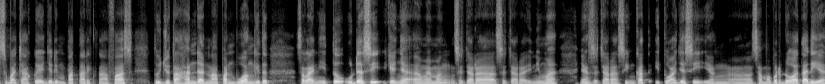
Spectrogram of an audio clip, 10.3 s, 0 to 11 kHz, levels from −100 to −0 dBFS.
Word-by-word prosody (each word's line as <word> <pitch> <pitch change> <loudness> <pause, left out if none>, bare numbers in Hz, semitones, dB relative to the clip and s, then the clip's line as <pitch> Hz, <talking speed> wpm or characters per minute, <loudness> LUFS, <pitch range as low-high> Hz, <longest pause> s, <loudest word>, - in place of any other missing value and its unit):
sebaca 105 -1 -2
aku 110 +5 -2
ya 120 - +3
jadi 105 +2 -1
4 110 -2 -3
tarik 100 +1 -4
nafas, 105 - 0 0.2
7 110 -1 -1
tahan, 130 +5 +2
dan 110 -2 +5
8 110 +3 +1
buang 120 +4 +4
gitu. 145 +4 +2 0.3
Selain 120 +1 +2
itu 130 +9 +4
udah 135 +2 +5
sih 155 +2 +2
kayaknya, 135 0 0
eee, 125 -2 -1
memang 115 -1 -2
secara 110 -2 0
secara 105 -1 -5
ini 105 +3 -7
mah, 145 -2 +1 0.3
yang 110 - -1
secara 105 -1 -3
singkat 115 +6 -2
itu 110 -3 -2
aja 105 +6 +1
sih 130 0 -3
yang, 100 -1 -6
eee, 100 0 -5
sama 105 +2 -4
berdoa 115 0 +4
tadi 135 -8 +4
115 Hz, 205 wpm, -25 LUFS, 105-125 Hz, 0.3 s, dan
